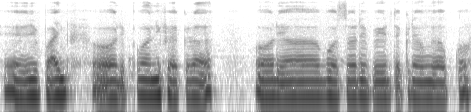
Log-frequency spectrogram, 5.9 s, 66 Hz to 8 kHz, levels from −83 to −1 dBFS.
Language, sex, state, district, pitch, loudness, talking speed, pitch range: Hindi, male, Chhattisgarh, Bastar, 125 Hz, -30 LUFS, 165 wpm, 120-135 Hz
